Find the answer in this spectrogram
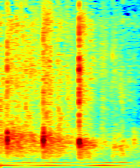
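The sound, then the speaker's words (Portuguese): An audience claps together in a steady rhythm to applaud God, three crisp synchronized claps standing out over a sustained, humming low musical tone. “Vamos aplaudir nosso Deus, vamos aplaudir.”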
